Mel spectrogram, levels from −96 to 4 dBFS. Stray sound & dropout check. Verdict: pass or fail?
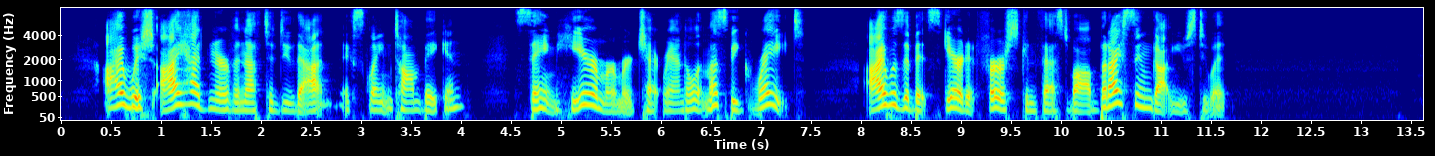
pass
